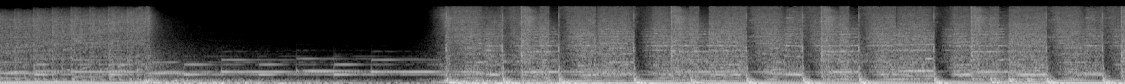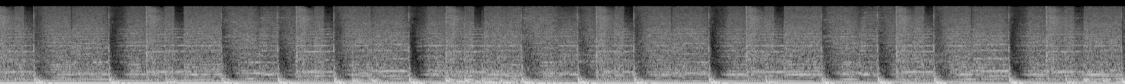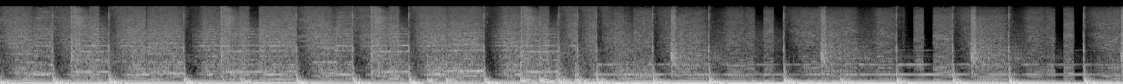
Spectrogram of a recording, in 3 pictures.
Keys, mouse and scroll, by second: 0.0 click, 1.1 scroll down 1, 2.9 scroll up 1, 5.2-12.5 drag, 15.0 click, 15.7-17.2 scroll down 1, 17.8 space, 18.1-22.1 drag, 22.1 right click, 23.4-27.2 drag, 27.2 click, 27.7 scroll up 1, 29.8-33.7 drag.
